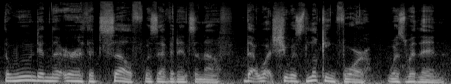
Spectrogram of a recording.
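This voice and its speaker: A man's voice: medium pitch, a little fast, dark tone, slight background noise. A man reading scripted narration for an audio drama.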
